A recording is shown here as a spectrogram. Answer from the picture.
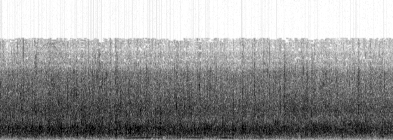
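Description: Steady audience applause for a presentation of Technology Will Save Us fills the whole stretch, a dense wash of many hands clapping at an even, sustained level with no voices rising above it.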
